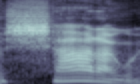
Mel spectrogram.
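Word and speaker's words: chá: 이 발음을 그대로 가져왔었는데 마침 이게 포르투갈어로 샤라고 해요.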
